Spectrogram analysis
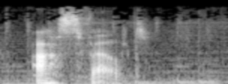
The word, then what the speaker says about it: asphalt: of rhodes is asphelt now i've highlighted the ph here in this word as we use the f pronunciation asphalt another type of material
